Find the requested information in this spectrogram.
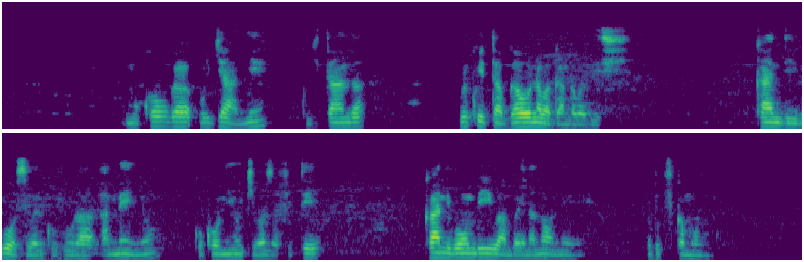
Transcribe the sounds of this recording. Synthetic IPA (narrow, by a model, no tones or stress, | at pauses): umukʰo̞ːbɡauɾɟaːɲe̞ | kuɟitaːnda | weikwiːtab̚ɡaho̞naβaɡaːŋɡaβaβiɾi | kaːndiβo̞ːse̞βaɾikuvuɾaːme̞ɲo̞ | koko̞nihociβazoafite̞ | kaːndiβo̞ːmbiβaːmbaje̞nano̞ːne̞ | udup͡ffu̥kamunumo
